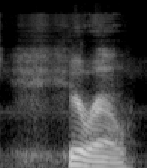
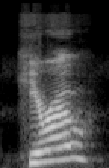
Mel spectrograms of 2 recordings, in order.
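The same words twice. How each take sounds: First: Hero. read with a flat falling end; flat statement. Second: Hero? with a higher rising end; rising question. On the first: Reading chat's Hero. as a flat statement. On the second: Reading chat's Hero? back as a question. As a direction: ask Hero? as a puzzled question. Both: Shown as a demonstration. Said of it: "It does sound like a question".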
